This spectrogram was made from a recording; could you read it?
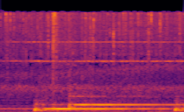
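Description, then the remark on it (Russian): Soft, continuous rustling patter, like light rain or twigs crackling in a fire, with scattered tiny snaps over a steady low droning hum; no one speaks. “И мой слух уже слышит это то ли шелест дождя, то ли потрескивание горящих веток.”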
